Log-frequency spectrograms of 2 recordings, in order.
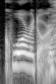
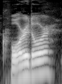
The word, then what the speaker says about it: Quoridor: Did you say Corridor? – Yep. It's spelled Q-U-O-R-I-D-O-R.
